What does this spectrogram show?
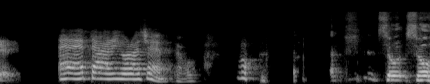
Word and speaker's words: Argento: it that's the right way to say it agento so so how exactly did the do do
